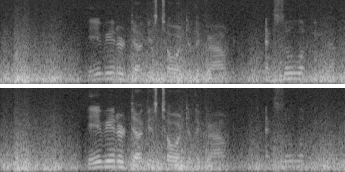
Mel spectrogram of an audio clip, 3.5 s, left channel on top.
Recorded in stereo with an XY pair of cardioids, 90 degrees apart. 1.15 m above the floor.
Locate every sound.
0.9 s a man speaking: 65° right; by 3.4 s 55° left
